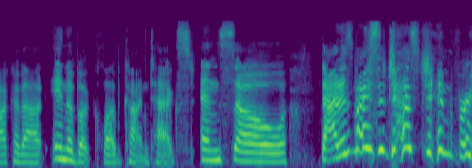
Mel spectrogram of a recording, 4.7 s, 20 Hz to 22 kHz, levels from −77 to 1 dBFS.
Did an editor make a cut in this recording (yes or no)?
no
